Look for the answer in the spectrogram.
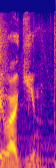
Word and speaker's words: логин: А надо ввести логин, только такое ударение.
